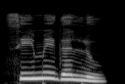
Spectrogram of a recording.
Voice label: "ಸಮಕಲು", Kannada

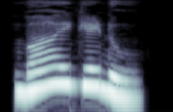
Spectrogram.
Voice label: "ಬಾಯ್ಗೂಡು", Kannada

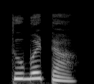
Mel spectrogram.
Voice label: "ದಬ್ಬಾಡು", Kannada

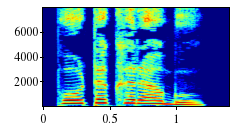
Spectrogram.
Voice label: "ಪೋಟಖರಾಬು", Kannada

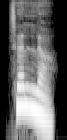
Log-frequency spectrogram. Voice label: "ಛಲಿ", Kannada

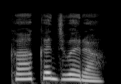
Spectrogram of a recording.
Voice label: "ಕಾಕಜ್ವರ", Kannada

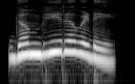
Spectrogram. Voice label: "ಗಂಭೀರವಡೆ", Kannada

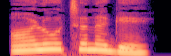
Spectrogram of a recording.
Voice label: "ಆಳೋಚನಗೆಯ್", kannada

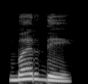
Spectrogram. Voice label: "ಬರ್ದೆ", Kannada

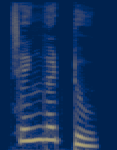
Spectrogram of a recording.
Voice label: "ಚಂಗಾಟ", Kannada

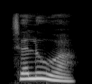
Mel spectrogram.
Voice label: "ಚೆಲುವು", Kannada

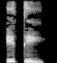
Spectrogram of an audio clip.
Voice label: "ಈತಿ", Kannada

